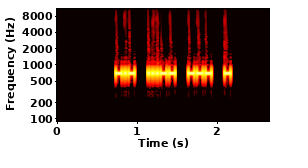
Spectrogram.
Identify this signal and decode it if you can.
Morse code, heard as a keyed tone, about 47 wpm, spaced as for 33 wpm, 700 Hz. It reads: K3OT
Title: USA Call Signs - 4 Characters - 2x Character Spacing - 45wpm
